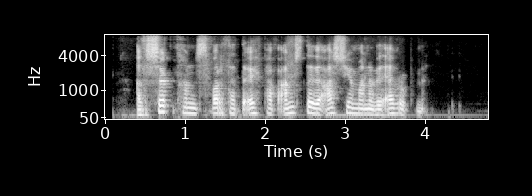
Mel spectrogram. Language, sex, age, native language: Icelandic, other, 20-29, English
